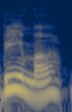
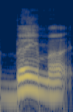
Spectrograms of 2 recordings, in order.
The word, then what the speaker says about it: Bema: Some people pronounce it Bema, but it's Bema in Greek.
